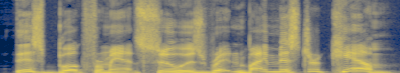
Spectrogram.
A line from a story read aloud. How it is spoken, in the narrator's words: exclaimed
